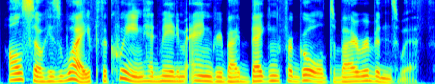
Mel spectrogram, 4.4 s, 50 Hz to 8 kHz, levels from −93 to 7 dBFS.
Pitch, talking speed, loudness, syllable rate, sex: 165 Hz, 235 wpm, -19 LUFS, 5.3 syllables/s, female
